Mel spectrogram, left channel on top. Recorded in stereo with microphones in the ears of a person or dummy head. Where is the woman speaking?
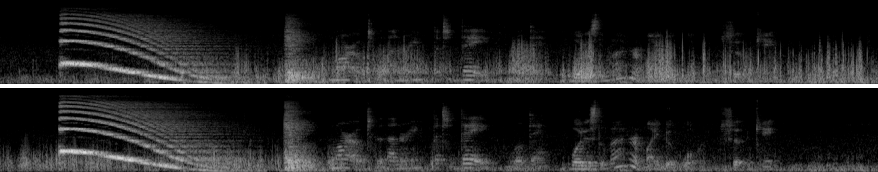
70° right (ahead or behind), 2 m.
